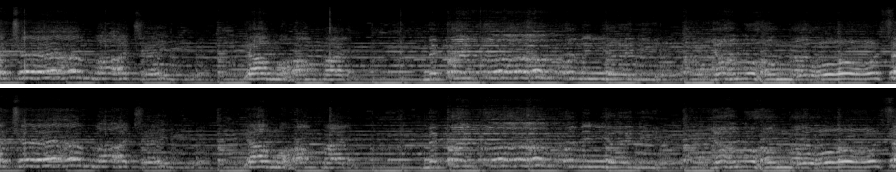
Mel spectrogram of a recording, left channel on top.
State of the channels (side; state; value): both; normal; correlation 0.69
